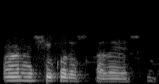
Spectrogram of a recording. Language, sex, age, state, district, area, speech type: Kashmiri, male, 18-30, Jammu and Kashmir, Ganderbal, rural, conversation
